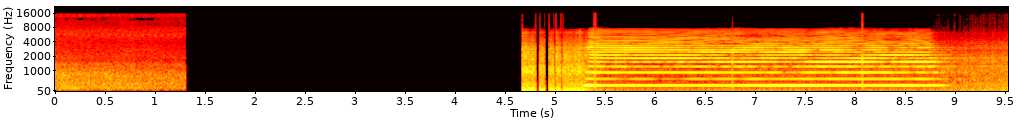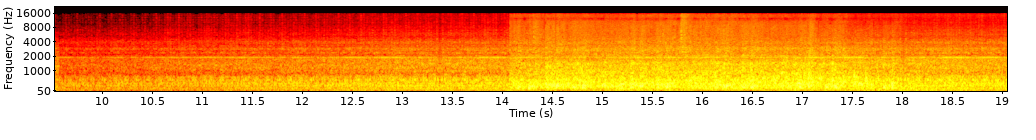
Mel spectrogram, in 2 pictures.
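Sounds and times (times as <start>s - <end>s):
train running on rails: 0.0s - 1.3s, 5.0s - 19.0s
train horn: 5.3s - 9.1s.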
